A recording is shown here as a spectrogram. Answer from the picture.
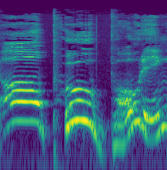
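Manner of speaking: loud, high scornful pooh; disgusted dismissal. A narrator's reading. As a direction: scoff at the very idea. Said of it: "in great disgust".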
